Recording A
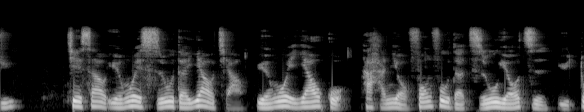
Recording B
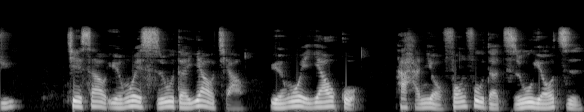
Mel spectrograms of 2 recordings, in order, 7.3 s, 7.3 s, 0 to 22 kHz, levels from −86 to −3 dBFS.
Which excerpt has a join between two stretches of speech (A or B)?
A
